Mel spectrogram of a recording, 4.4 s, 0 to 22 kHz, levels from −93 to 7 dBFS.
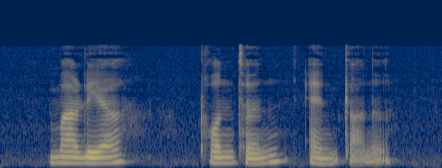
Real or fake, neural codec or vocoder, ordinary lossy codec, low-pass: fake; codec, 16 kHz, 16 kbps, FunCodec, trained on Chinese and English, 50 frames a second; none; 7.2 kHz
